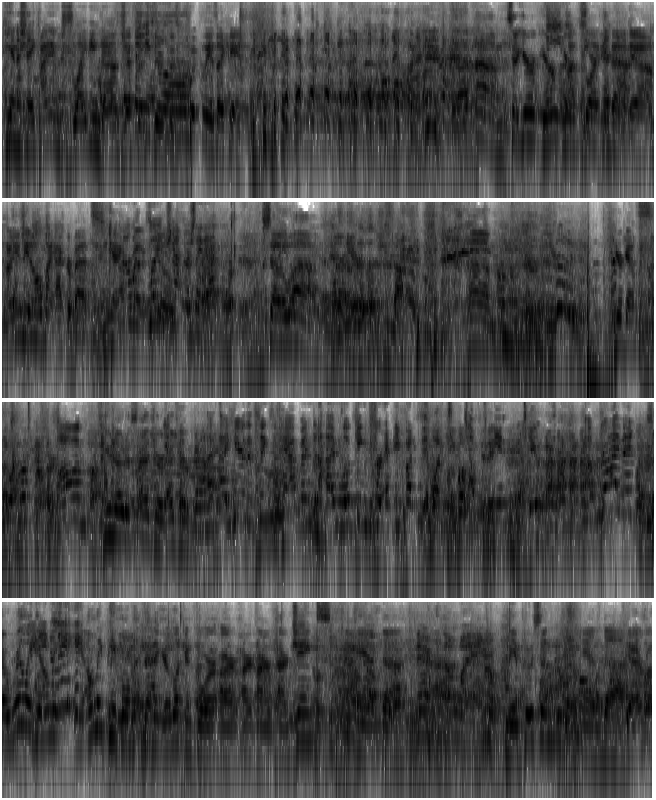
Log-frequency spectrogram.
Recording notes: Recorded at Fear the Con 7.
